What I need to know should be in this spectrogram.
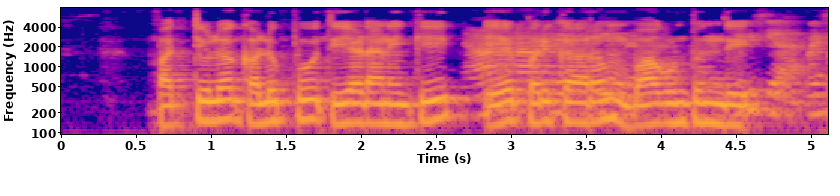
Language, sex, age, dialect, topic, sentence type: Telugu, male, 18-24, Central/Coastal, agriculture, question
